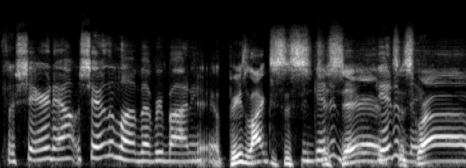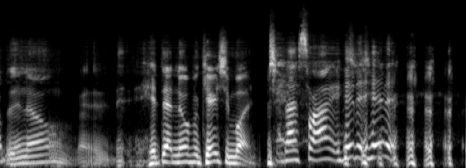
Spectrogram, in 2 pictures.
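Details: Adult speakers in conversation; normal speech.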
